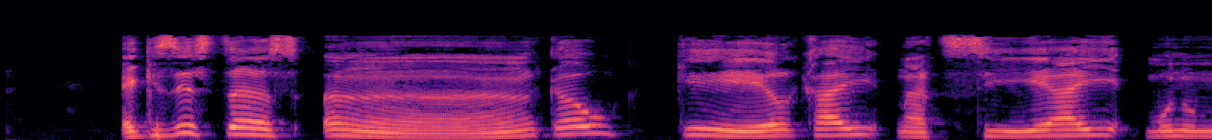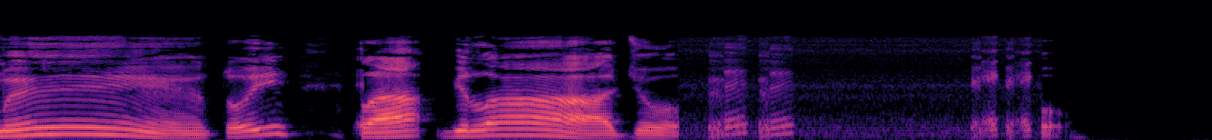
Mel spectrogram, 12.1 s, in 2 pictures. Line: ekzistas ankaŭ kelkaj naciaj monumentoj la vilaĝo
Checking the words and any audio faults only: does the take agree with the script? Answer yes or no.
no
